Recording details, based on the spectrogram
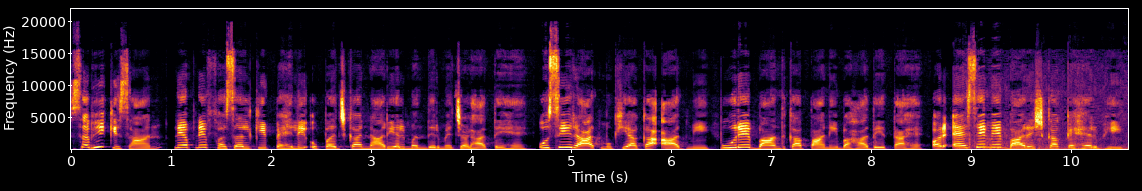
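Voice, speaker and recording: A woman's voice: on the high side, a little hiss or hum. A woman reading scripted narration for a Hindi cartoon story.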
